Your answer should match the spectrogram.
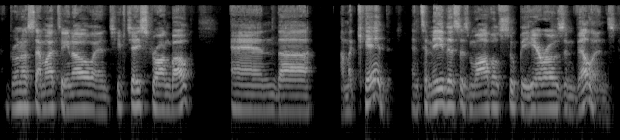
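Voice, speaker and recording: An older man with a thick Brooklyn accent, speaking at an unhurried, deliberate pace in a middle-range voice. He reminisces in a rambling, nostalgic way, full of "uh"s and restarts. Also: medium pitch, fairly bright tone. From East Flatbush, Brooklyn, New York. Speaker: guest, author and filmmaker. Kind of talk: casual storytelling in an interview.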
